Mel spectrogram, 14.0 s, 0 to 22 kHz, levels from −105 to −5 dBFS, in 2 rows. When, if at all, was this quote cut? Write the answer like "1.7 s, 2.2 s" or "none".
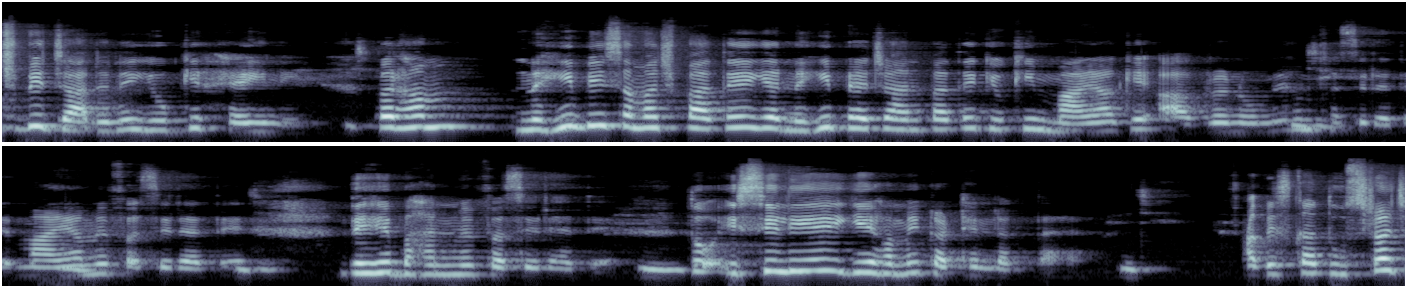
none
